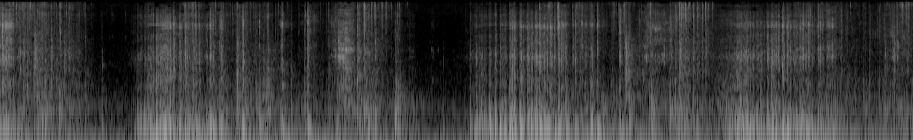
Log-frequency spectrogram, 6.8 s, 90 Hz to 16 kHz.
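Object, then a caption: Bar of soap. A metal blade scrapes and carves a solid, palm-sized green oval soap bar held in one hand, shaving off crumbly flakes. Dry, crisp crunching and tearing-like scrapes come in dense bursts, with a low thud-like body and bright, hissy detail. The strokes pause briefly around the 1- and 3-second marks.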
